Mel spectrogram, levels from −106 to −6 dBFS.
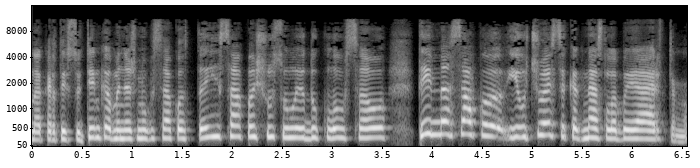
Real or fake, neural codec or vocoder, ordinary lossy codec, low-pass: fake; autoencoder, 48 kHz, 32 numbers a frame, DAC-VAE, trained on Japanese speech; MP3, 48 kbps; 14.4 kHz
